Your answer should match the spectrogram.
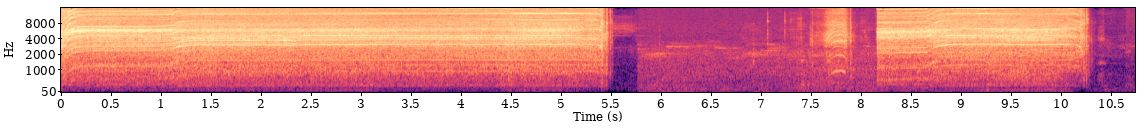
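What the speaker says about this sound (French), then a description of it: "On va maintenir le guide bien à plat dessus, et on va faire notre premier trou." A power drill bores a dowel hole into a wooden board through a drilling guide, whining loud and steady for several seconds, dropping briefly, then spinning up again in a second short burst.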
